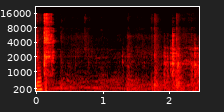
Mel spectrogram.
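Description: Small square porcelain plate set down on a stack of identical plates: one sharp clink just after the start, then a faint tap near the end.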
